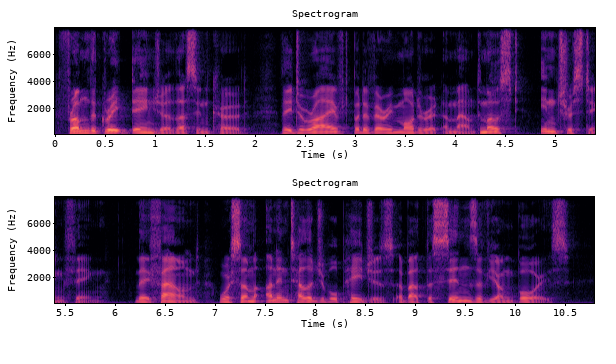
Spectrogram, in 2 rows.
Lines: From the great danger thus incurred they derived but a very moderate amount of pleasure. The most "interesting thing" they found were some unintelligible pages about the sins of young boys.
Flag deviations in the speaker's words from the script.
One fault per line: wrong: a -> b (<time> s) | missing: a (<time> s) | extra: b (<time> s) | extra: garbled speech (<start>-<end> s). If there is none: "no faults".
missing: of pleasure The (4.3 s)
